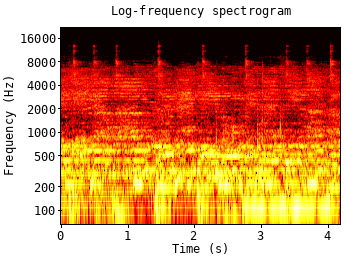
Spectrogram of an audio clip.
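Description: A folk choir of many voices singing a song with instrumental accompaniment, over a steady jingling tambourine-like beat.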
